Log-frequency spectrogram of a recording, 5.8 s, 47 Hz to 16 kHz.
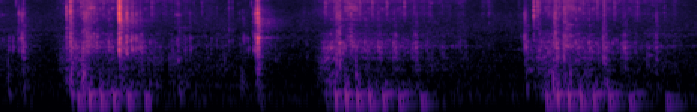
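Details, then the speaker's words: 2009 Honda CRF50F pit bike not started in 2 years, kickstarted with the choke left on too long and flooded. Slow kicks each give a brief sputter that never catches; took 6.5 minutes to start. "So, my mistaken error, I left the choke on too long. That's why it was taking me 6.5 minutes just to kickstart that bike."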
